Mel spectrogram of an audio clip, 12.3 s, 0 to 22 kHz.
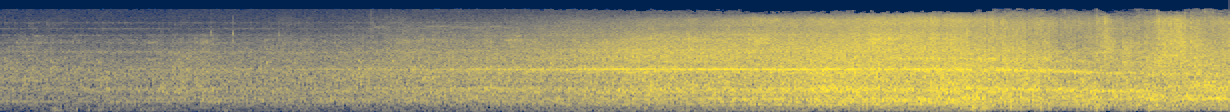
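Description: An electric freight train, a BB 27000 locomotive hauling rolling-highway wagons carrying semi-trailers, approaches and passes close by, growing steadily louder. A high steady whine is heard through the middle, and wheel clicks come as the loaded wagons roll past near the end.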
